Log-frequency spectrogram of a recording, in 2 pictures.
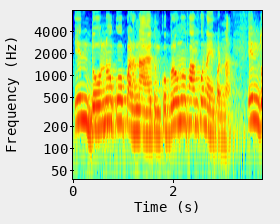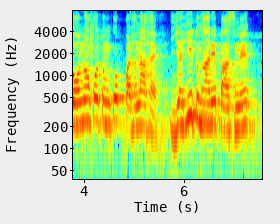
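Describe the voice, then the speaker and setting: A man with a high voice teaches a chemistry lesson for video, pausing to ask his students questions and repeating each answer. He speaks slowly and stretches out key terms. The sound is roomy and echoey. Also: muffled recording.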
